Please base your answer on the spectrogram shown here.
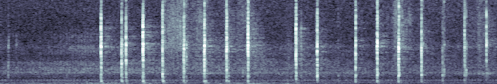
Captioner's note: tool knocking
